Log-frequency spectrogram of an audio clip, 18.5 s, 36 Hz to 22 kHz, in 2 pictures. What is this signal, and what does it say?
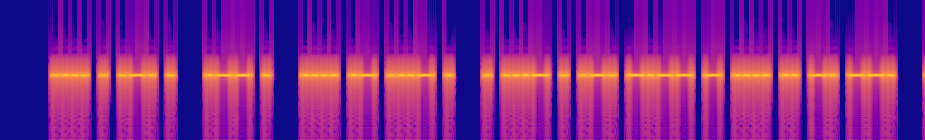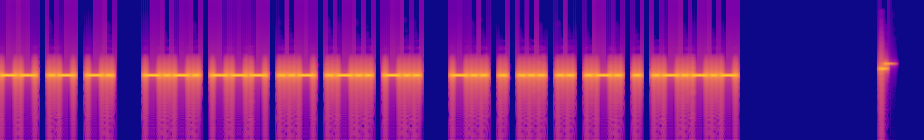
Morse code, heard as a keyed tone, about 25 wpm, 700 Hz. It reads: HERE WE HAVE EVERYTHING MAN COULD DESIRE.
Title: Sentences from Top 1100 Words 25wpm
